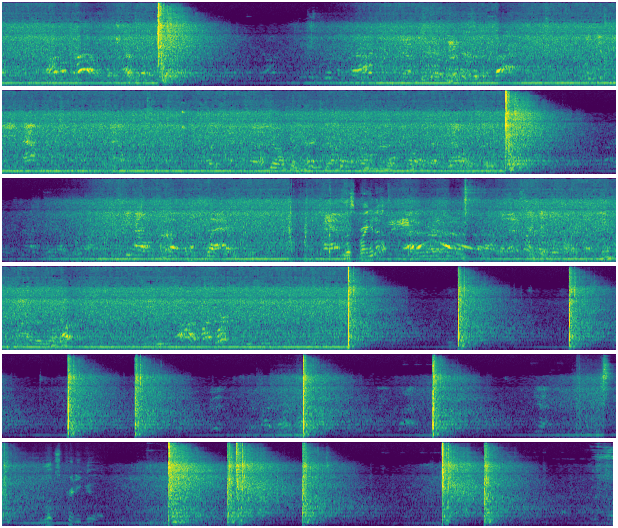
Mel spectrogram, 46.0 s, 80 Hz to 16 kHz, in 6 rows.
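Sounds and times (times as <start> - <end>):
mechanical hum: 0.0 - 46.0
carbine gunshots with echo: 1.8 - 2.9, 13.9 - 15.0, 27.2 - 33.2, 34.3 - 35.4, 36.0 - 37.0, 38.2 - 38.8, 40.4 - 43.0, 43.8 - 45.1.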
